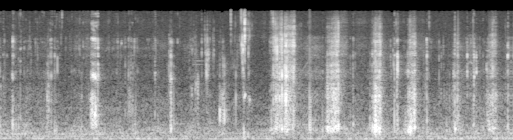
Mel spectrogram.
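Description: Close-up crunching and chewing of crisp raw cucumber: a string of short, sharp crunches at irregular intervals, the loudest ones in the middle.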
